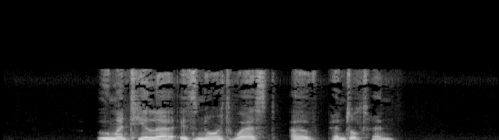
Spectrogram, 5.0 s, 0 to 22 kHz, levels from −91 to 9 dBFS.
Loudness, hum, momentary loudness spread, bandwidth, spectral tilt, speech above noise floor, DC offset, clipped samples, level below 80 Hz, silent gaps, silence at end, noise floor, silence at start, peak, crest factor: -17 LUFS; none; 9 LU; 11.5 kHz; -5.5 dB/octave; 59 dB; under 0.1%; under 0.1%; -62 dBFS; none; 1.05 s; -75 dBFS; 1 s; -4 dBFS; 14 dB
